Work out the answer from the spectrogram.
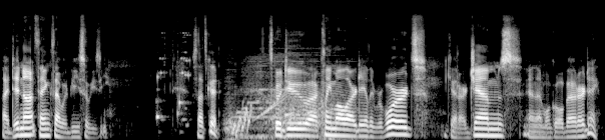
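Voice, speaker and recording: A man's voice: medium pitch, normal speed, creaky, sharp tone, slight background noise. A man doing casual, easygoing video game commentary, thinking aloud as he plays. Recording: game music behind voice. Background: video game music.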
